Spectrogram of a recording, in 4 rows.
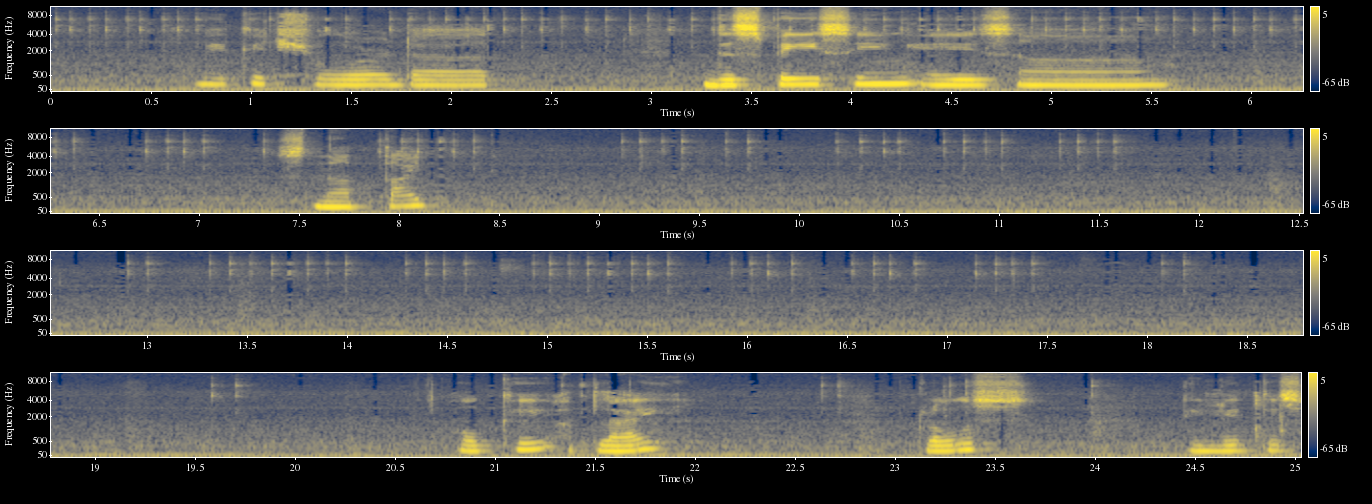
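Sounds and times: computer keyboard typing: 0.0 - 3.4, 4.0 - 8.5, 9.1 - 11.7, 12.9 - 18.3, 19.6 - 19.8
low steady hum: 0.0 - 25.0.

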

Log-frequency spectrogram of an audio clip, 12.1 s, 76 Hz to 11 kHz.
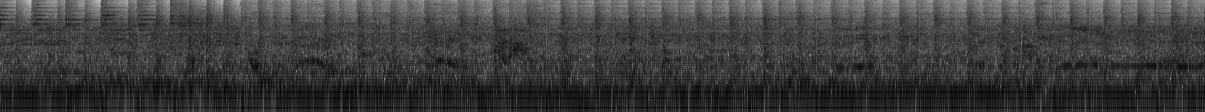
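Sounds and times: bass guitar: 0.0 - 12.0
drum kit: 0.0 - 12.0
electric guitar: 0.0 - 12.0.

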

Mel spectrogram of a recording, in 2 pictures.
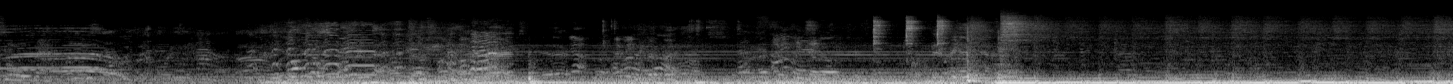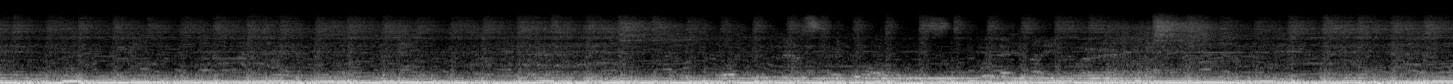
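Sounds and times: voices over low bass: 0.0 - 29.0
rock band playing loud: 9.3 - 29.0.

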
